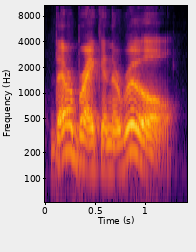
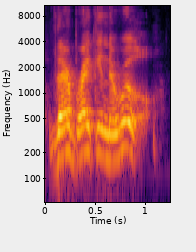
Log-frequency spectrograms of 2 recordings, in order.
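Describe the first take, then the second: First: Said in the usual way. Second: Higher-pitched outburst of mild outrage; indignant accusation. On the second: Acted. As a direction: call out a rule-breaker, indignantly. Acting out indignant reaction to chewing.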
